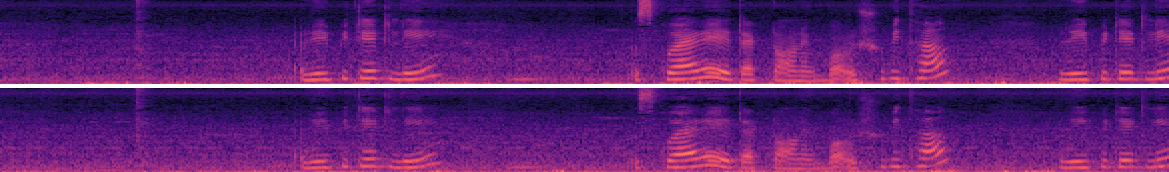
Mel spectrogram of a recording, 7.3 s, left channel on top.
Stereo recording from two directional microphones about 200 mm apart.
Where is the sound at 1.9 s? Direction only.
20° left (ahead or behind).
